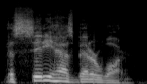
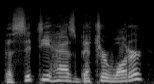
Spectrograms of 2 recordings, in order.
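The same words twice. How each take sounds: First: CITY, BETTER, WATER with D-like Ts, quick and falling; smooth flap T. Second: CITY, BETTER, WATER with crisp Ts, higher, rising; careful hard T in city, better and water, questioning. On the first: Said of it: "See how smooth that". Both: Shown as a demonstration.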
